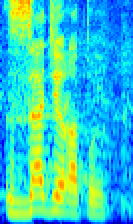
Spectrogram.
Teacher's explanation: जीम है, साकिन है, कलकला किया जाएगा। रा है, रा पर ज़बर है, रा को पुर पढ़ेंगे। · अब जैसे जा है, जा की अपनी अदायगी है, सीटी के साथ अदा होता है। जीम है, साकिन है, कलकला किया जाएगा।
